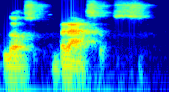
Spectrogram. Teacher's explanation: Here in Latin America, Z and S pretty much sound identical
